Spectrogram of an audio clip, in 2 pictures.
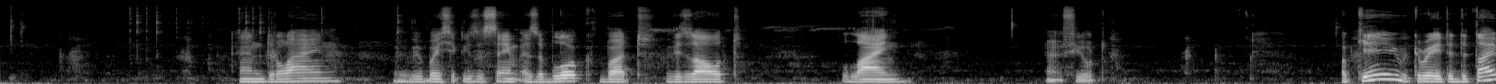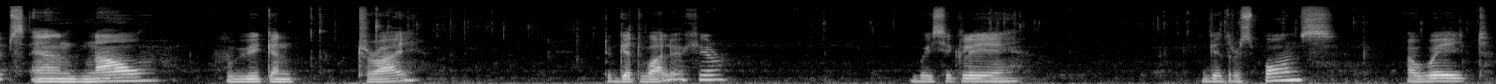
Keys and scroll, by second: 0.1 Return, 1.8 super+c, 2.6 super+v, 4.6 super+v, 5.4 alt+super+v, 6.7 alt+super+l, 14.7 ctrl+Tab, 18.7 Return, 18.9-19.9 typing, 21.3 shift+Return, 21.8 Return, 21.9 Down, 22.5 alt+shift+Down, 22.6 alt+shift+Up, 23.2 alt+shift+super+Up, 23.2 alt+shift+super+Left, 23.4 super+Tab, 24.3 Tab, 24.7-29.8 typing.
